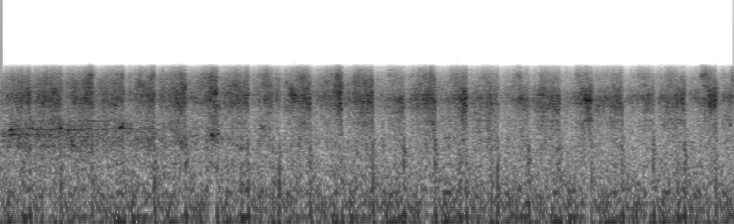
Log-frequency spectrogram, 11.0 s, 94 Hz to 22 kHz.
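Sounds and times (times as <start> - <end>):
loud techno music: 0.0 - 11.0.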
